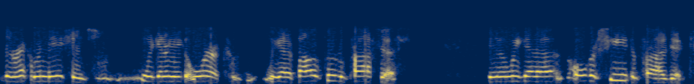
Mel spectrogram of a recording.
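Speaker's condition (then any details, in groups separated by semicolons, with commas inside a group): Cerebral palsy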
